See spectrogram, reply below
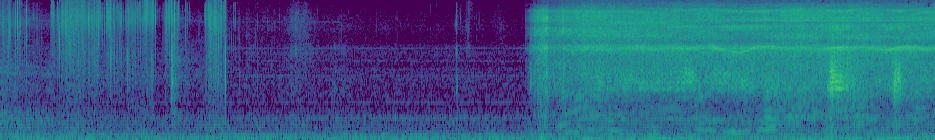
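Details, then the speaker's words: Quiet operating room noise, then a steady high-pitched whine of a surgical burr cutting bone at the base of the first metatarsal, rotation switched counterclockwise for quadrant two, during minimally invasive percutaneous Lapidus bunion surgery. "Now at this point I'm going to switch the burr rotation to counterclockwise as I do quadrant two, which would be opposite the direction of travel."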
